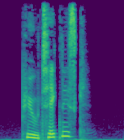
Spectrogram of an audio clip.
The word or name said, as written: pyroteknisk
